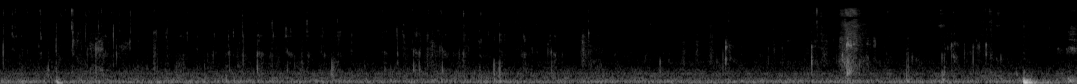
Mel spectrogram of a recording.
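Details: Male Miniature Pinscher Jiro, black and tan and born in 2019, tries plain yogurt for the first time indoors. Soft, rapid lapping clicks run steadily through, ending with a louder knock near the end.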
